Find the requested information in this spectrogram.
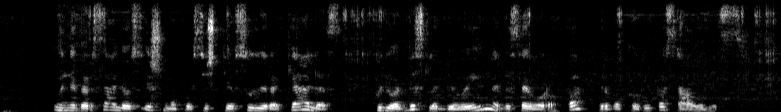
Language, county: Lithuanian, Marijampolė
